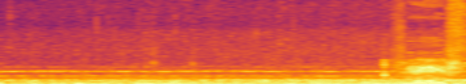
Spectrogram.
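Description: Acid rain falls in a video game, a steady hissing patter with a low rumble beneath, joined by a brief louder crackle near the end.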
